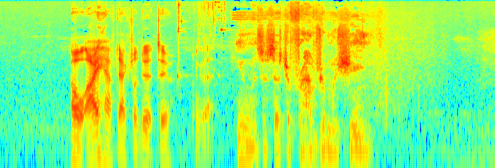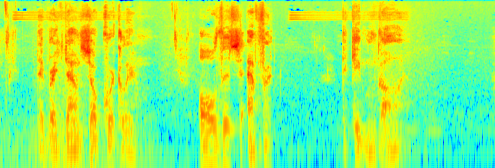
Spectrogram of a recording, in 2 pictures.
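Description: An elderly man speaks slowly and softly.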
